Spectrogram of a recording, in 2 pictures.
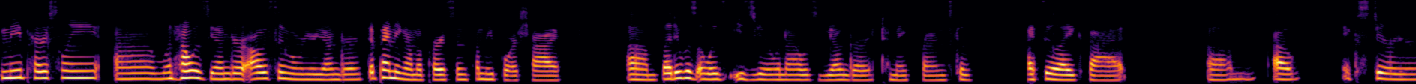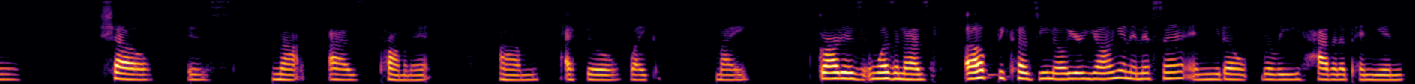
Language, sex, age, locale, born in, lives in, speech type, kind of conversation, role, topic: English, female, 30-34, en-US, United States, United States, conversation, unstructured, none, What is your go-to way to meet new people locally?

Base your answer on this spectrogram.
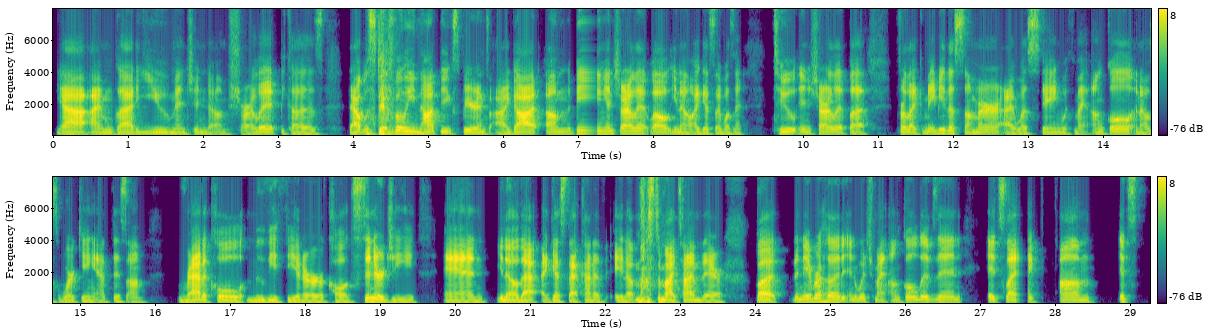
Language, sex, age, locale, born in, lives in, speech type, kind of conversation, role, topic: English, male, 20-24, en-US, United States, United States, conversation, unstructured, none, What neighborhood hangouts and everyday places around here feel most like home to you, and why?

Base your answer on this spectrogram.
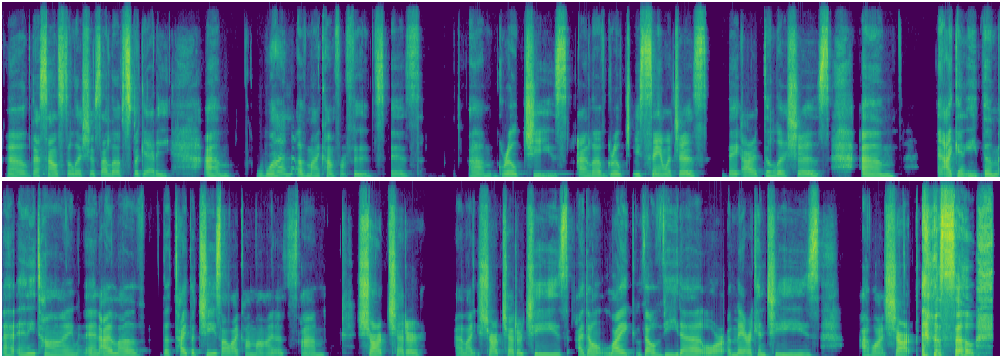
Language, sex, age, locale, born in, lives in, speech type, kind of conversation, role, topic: English, female, 55-59, en-US, United States, United States, conversation, unstructured, none, What recipes or comfort foods make you feel most nourished and cozy?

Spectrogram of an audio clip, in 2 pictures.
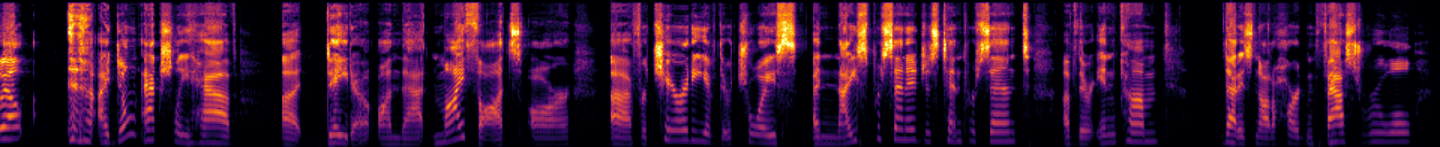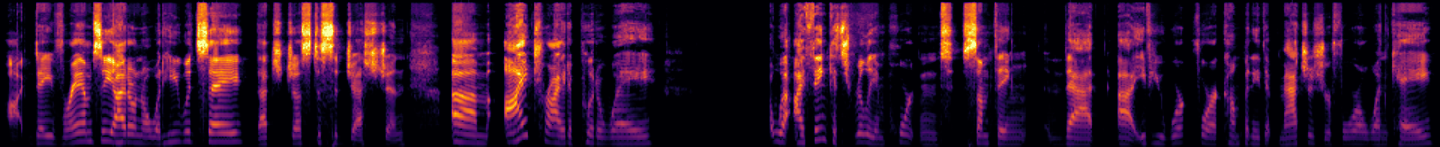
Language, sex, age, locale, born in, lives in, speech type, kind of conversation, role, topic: English, female, 50-54, en-US, United States, United States, conversation, podcast, guest, How can learning to budget help you take control of your finances?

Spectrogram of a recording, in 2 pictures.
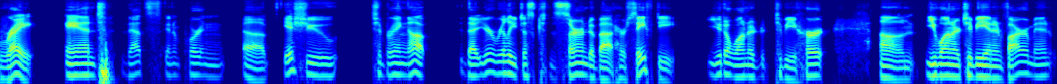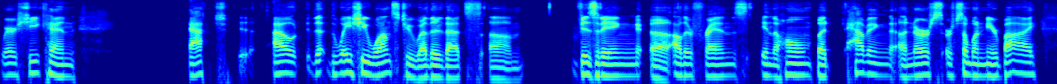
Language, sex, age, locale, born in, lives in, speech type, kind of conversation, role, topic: English, male, 55-59, en-US, United States, United States, conversation, advice, advisor, How can I start a sensitive conversation with a friend or family member without making them defensive?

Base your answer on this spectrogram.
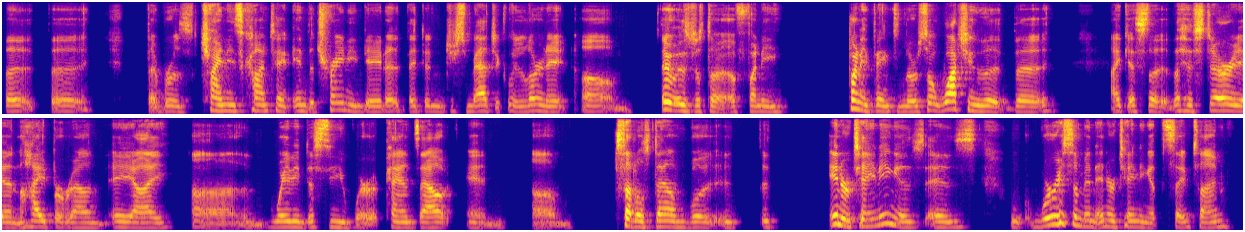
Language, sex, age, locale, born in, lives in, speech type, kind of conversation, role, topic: English, female, 45-49, en-US, United States, United States, conversation, unstructured, none, What was the last thing you learned online that surprised you?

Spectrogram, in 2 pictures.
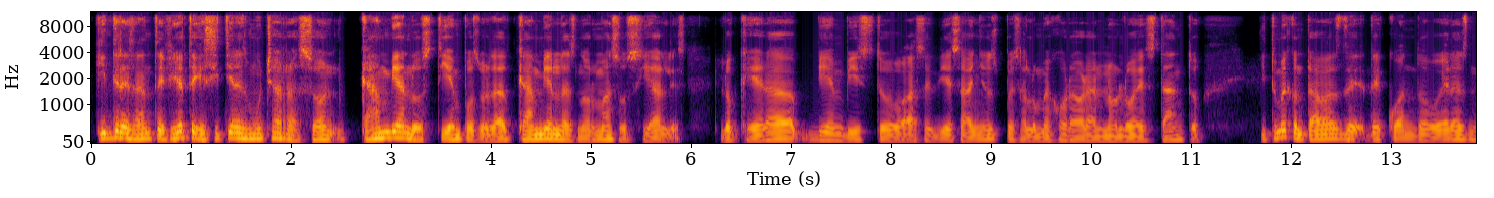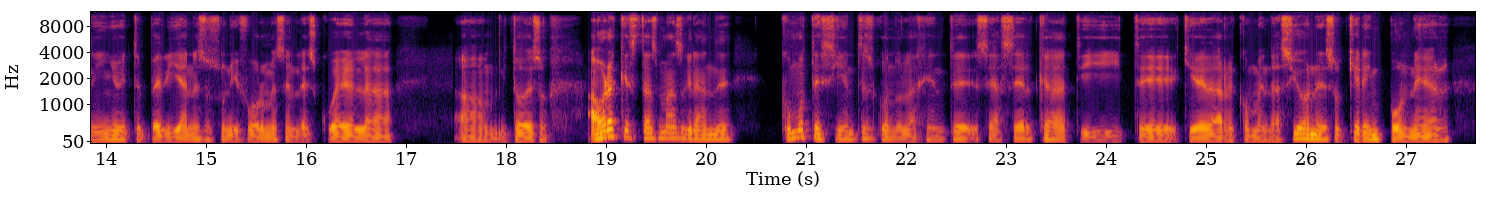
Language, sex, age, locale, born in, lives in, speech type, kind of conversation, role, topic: Spanish, male, 30-34, es-MX, Mexico, United States, conversation, podcast, host, ¿Cómo manejas la presión de los demás sobre cómo te vistes?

